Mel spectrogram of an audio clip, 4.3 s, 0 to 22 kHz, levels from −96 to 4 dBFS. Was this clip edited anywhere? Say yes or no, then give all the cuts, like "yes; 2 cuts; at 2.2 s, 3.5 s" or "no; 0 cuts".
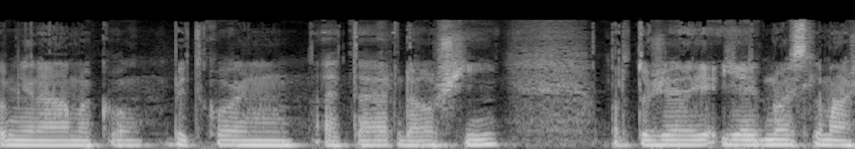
yes; 1 cut; at 1.9 s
